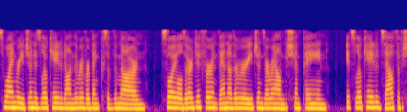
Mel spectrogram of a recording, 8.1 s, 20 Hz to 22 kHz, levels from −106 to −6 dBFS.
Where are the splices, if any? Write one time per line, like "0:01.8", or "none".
0:06.8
